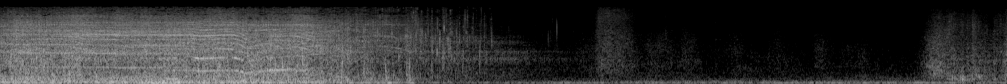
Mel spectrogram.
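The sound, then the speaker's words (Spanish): A man bores a hole in a wall with a power drill: a loud, grinding whine that shifts in pitch for about three seconds, then dies away, followed by a couple of short, faint bursts. “Un hombre hace un agujero en la pared con un taladro.”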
